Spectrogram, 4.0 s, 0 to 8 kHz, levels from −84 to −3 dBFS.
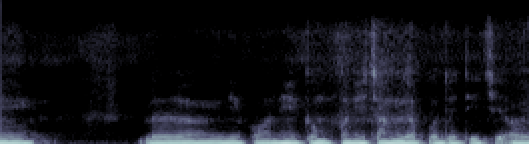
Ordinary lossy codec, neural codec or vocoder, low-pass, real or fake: none; codec, 16 kHz in and 24 kHz out, 1 kbps, XY-Tokenizer; 7.2 kHz; fake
